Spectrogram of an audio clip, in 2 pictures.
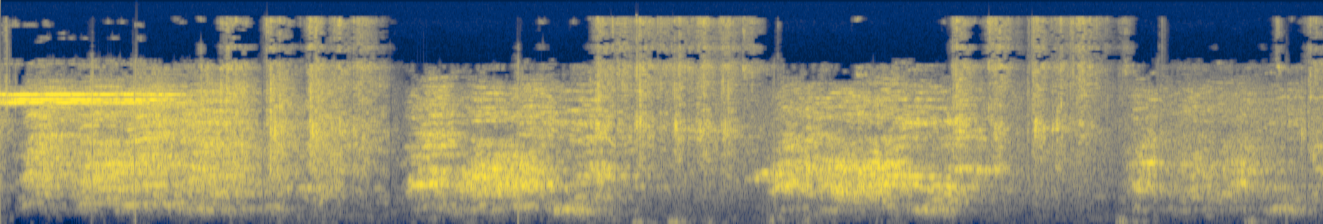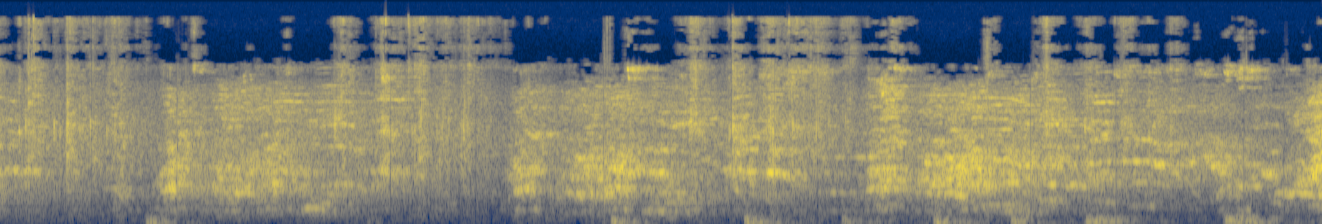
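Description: A crowd cheers and chatters loudly in a large echoing gym.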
